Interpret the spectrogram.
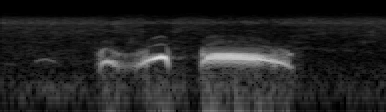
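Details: Spotted dove from Ninh Thuận, Vietnam: a short soft note, then two loud mid-pitched cooing notes, the last long and slightly falling, with a faint steady hiss behind.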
